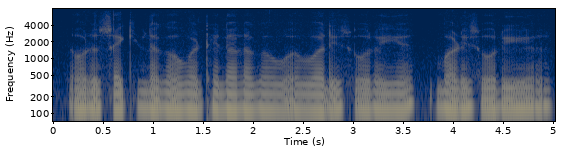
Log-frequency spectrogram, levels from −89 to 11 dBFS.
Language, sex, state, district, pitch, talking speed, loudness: Hindi, male, Bihar, Madhepura, 115 Hz, 205 wpm, -37 LUFS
